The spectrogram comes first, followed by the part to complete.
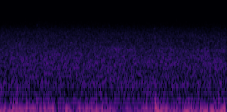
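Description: Light rustling as kitchen tongs lay green beans onto stuffing, over a steady hiss.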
